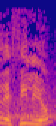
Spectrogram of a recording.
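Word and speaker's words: De Sciglio: No, se dice de Silio, dice Marcos. – El sonido glio del italiano no lo tenemos en el castellano y puede ser de Silio.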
